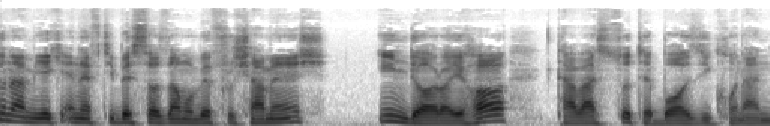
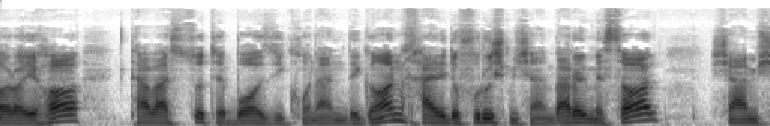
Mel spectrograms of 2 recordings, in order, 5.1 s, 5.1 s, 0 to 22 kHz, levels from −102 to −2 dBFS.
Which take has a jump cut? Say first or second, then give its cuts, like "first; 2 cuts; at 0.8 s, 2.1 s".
first; 1 cut; at 2.4 s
